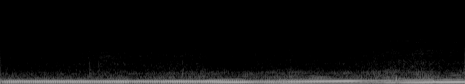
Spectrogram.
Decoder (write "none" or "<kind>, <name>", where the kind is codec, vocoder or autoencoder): none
